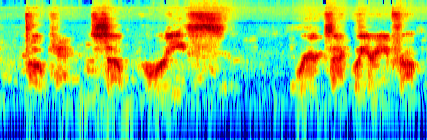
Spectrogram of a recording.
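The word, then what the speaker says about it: Rhys: Yeah, but you get mad every time somebody doesn't call that Reese, even though it literally isn't spelled like the name Reese at all. It's Welsh. You know where Wales is?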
